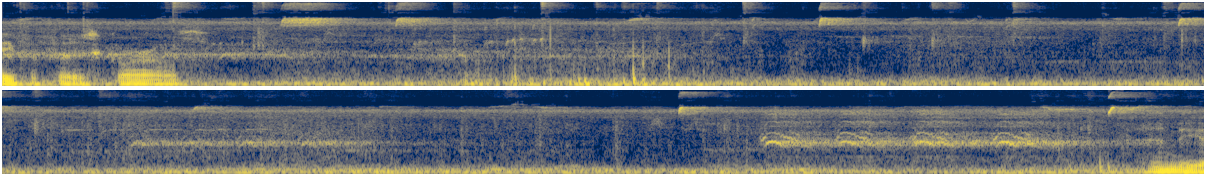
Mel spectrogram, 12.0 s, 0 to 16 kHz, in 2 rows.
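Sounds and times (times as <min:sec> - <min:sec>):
insects chirping: 0:00.0 - 0:12.0
faint clicks: 0:00.7 - 0:09.7.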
